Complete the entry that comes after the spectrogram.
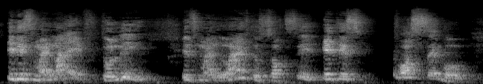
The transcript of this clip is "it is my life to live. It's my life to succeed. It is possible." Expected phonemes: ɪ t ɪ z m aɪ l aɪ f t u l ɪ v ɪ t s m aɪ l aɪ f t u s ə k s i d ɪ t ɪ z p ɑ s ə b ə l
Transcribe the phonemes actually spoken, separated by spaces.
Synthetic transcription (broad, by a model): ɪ t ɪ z m aɪ l aɪ f t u l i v ɪ t s m aɪ l aɪ f t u s ə k s i d ɪ t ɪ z p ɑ s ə b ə l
